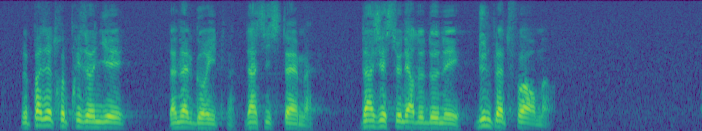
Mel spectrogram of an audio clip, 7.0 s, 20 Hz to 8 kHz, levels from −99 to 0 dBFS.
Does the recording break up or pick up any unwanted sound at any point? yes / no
no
